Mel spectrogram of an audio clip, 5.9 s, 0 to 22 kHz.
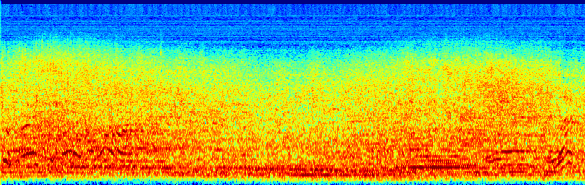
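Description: Race cars roar around the track at Redwood Acres Raceway in 1989, a steady, loud wash of engine noise from a pack of cars, with a commentator talking over it throughout.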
